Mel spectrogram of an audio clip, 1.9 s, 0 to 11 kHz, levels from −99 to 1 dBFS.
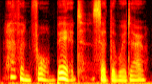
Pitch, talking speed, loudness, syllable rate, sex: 185 Hz, 155 wpm, -20 LUFS, 5.1 syllables/s, female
